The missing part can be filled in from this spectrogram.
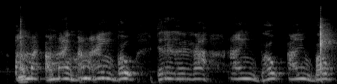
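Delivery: acted out, worked-up, furious, high-pitched rant. Retelling how he reacted to being called broke: imitating an angry man. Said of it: "'cause he got so mad".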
